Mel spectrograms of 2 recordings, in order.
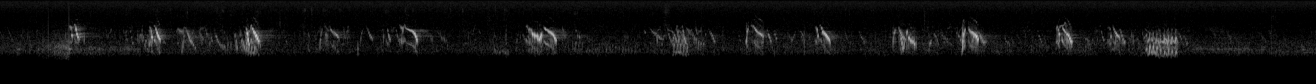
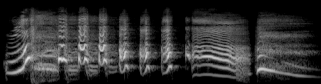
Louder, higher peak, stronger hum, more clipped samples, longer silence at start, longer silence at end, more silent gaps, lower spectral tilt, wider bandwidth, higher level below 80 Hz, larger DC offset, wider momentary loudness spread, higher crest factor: second, -22 LUFS vs -17 LUFS; about the same, -2 dBFS vs -2 dBFS; neither; neither; first, 0.55 s vs 0.05 s; first, 1.4 s vs 0.15 s; neither; second, 11 dB/octave vs 2.5 dB/octave; first, over 20 kHz vs 15.5 kHz; second, under -90 dBFS vs -74 dBFS; neither; first, 26 LU vs 9 LU; first, 28 dB vs 16 dB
